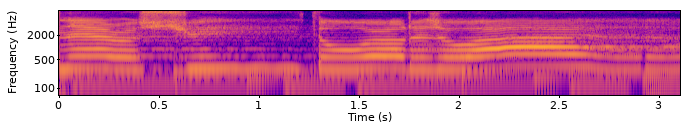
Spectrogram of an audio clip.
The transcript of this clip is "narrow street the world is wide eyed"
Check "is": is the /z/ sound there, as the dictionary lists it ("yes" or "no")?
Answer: yes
